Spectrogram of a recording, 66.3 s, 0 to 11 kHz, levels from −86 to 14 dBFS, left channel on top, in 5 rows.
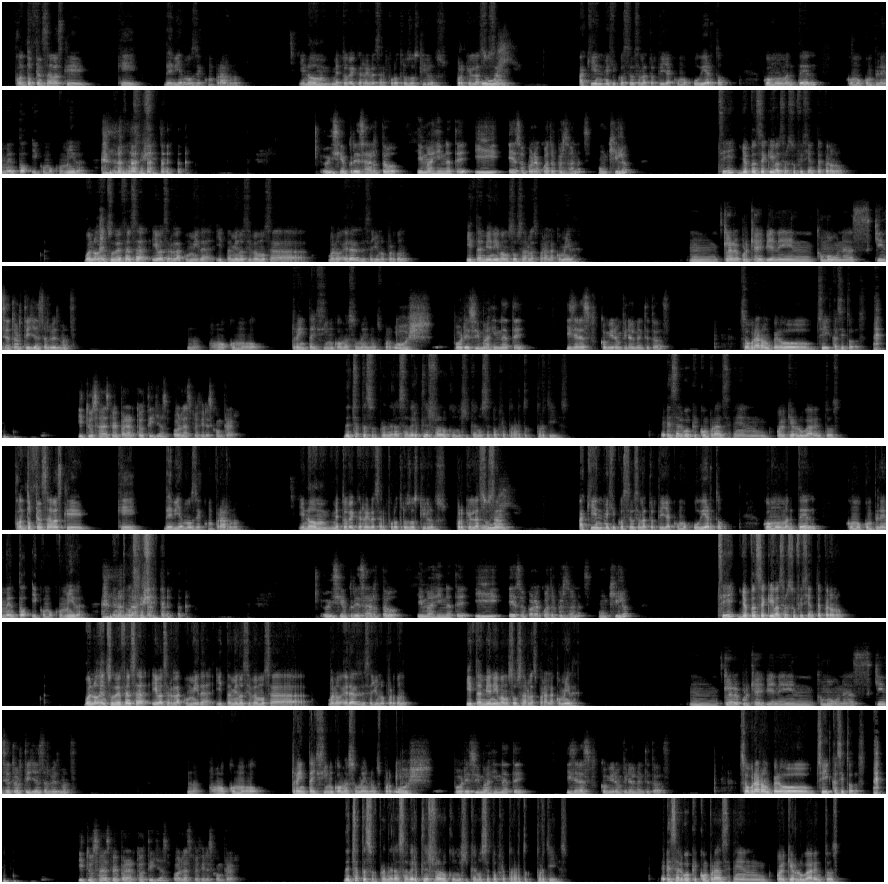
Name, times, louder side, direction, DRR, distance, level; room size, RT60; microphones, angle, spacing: voice 1, 0.2-1.3 1.7-2.0 2.4-3.6 4.5-7.6 8.7-10.9 11.4-12.3 12.7-14.5 14.9-15.6 24.0-25.9 27.8-31.1 31.4-32.6 33.5-35.2 42.6-43.7 44.1-45.9 50.9-52.9 58.2-61.4 63.0-65.6, right 3 dB, 40° right, 0.4 m, -25 dB
voice 2, 7.2-7.6 14.7-15.8 18.0-19.2 19.5-21.9 22.2-22.6 27.9-28.0 36.8-40.8 45.6-47.6 48.2-49.7 54.2-56.5, left 2 dB, 90° left, 1.6 m, -28 dB
4.4 x 2.7 x 3.1 m
head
